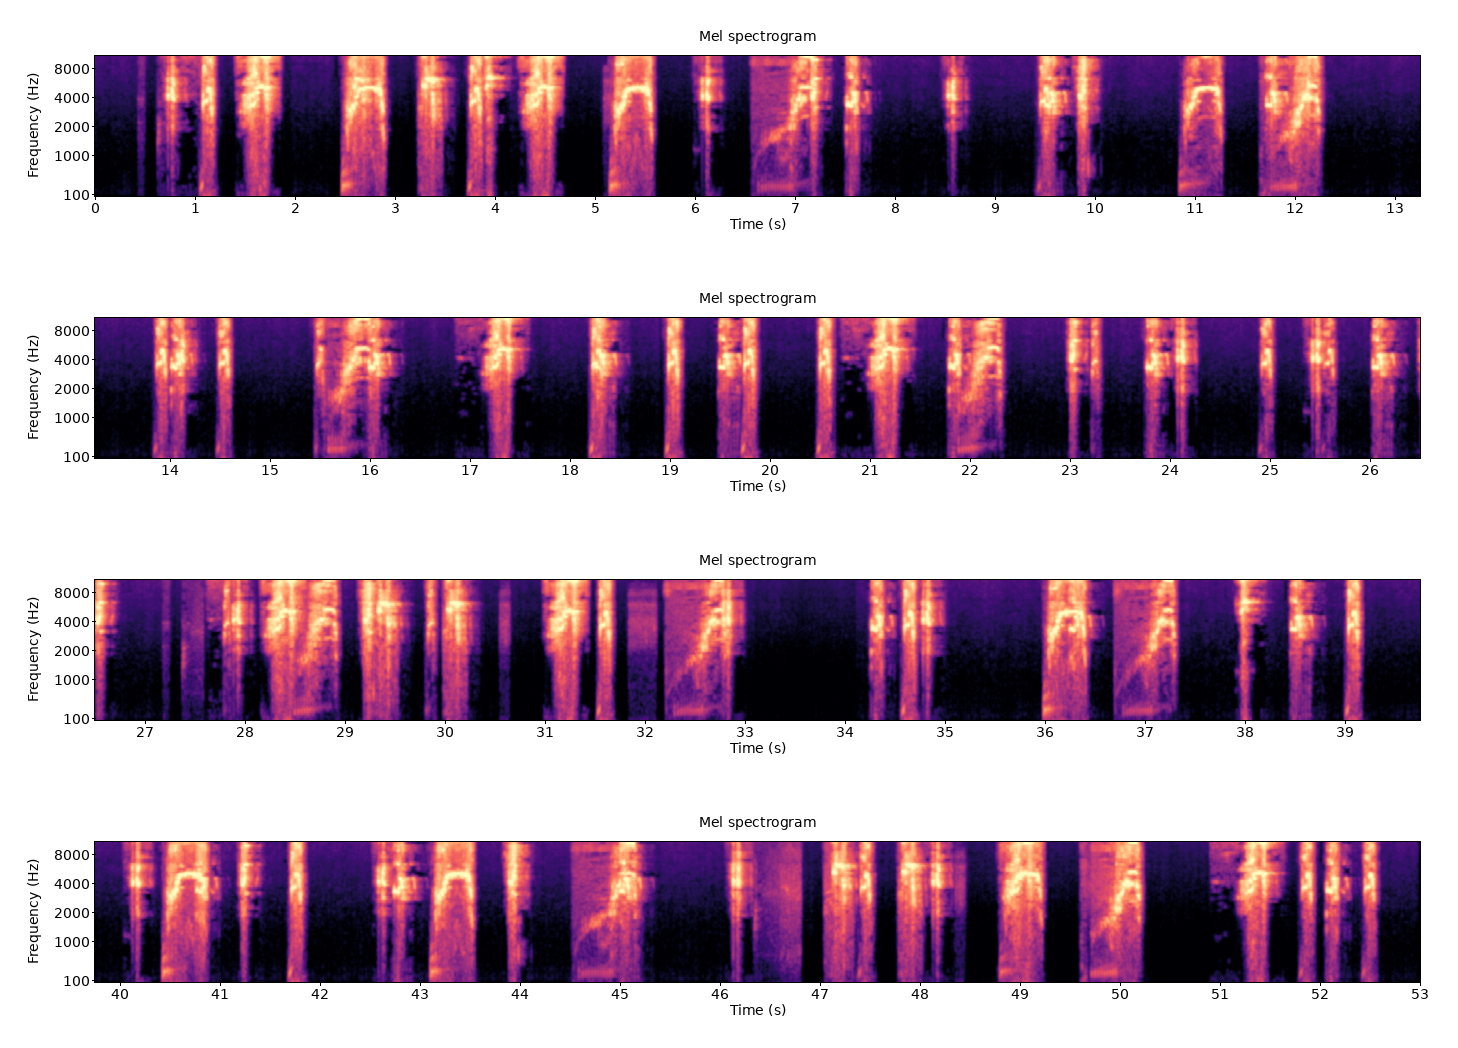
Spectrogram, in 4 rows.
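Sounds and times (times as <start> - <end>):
high-pitched bird lure calls: 0.7 - 1.9, 2.5 - 6.3, 8.5 - 8.8, 9.5 - 10.1, 17.1 - 17.6, 20.5 - 22.4, 27.8 - 30.3, 31.0 - 31.5, 36.0 - 37.4, 38.0 - 39.2, 40.1 - 41.9, 42.6 - 44.1, 44.8 - 45.3, 47.2 - 50.3, 51.1 - 52.6.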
